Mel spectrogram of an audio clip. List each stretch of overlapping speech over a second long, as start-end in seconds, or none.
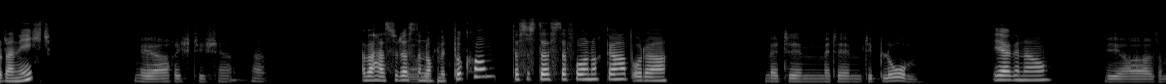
none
